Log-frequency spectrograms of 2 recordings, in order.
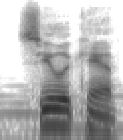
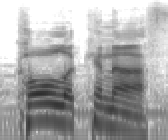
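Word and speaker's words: coelacanth: Silicanth everybody. Took me a while to learn how to pronounce that. I just play Animal Crossing and be like Colanath. Colacan. Colacan. The living definition of a living fossil.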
